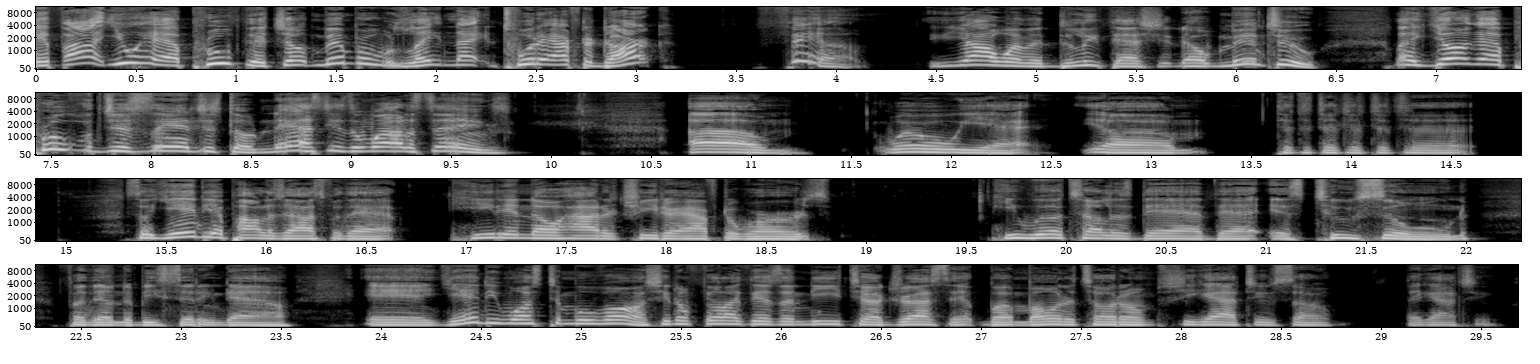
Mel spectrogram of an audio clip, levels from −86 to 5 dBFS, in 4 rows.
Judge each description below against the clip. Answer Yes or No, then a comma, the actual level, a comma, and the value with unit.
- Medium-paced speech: No, fast, 210 wpm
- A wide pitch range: Yes, wide, 6.7 semitones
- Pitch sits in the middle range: Yes, medium, 150 Hz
